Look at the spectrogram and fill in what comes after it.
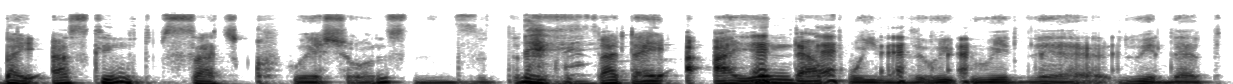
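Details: Adult man who stammers, saying it is genetic, inherited from his mother, and at times acute; word and part-phrase repetitions are heard; stuttering.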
